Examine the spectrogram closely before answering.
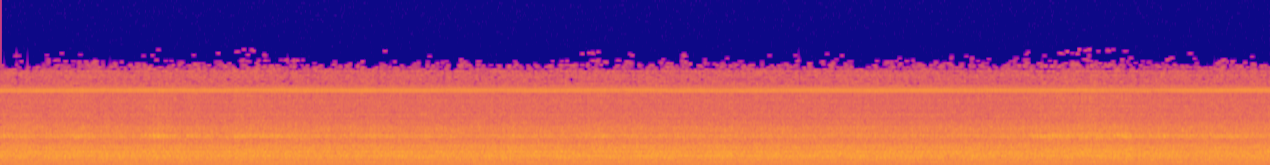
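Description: Milling machine spindle running steadily with an end mill turning, a constant hum with one strong steady tone; no cutting is heard while the table is positioned.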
